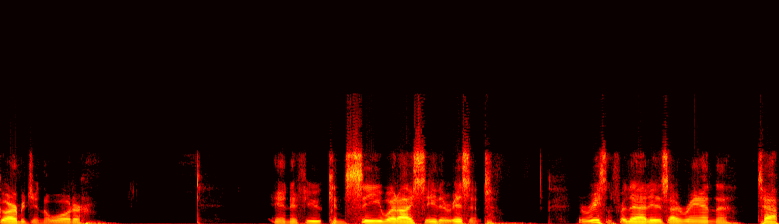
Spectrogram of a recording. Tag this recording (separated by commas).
Speech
